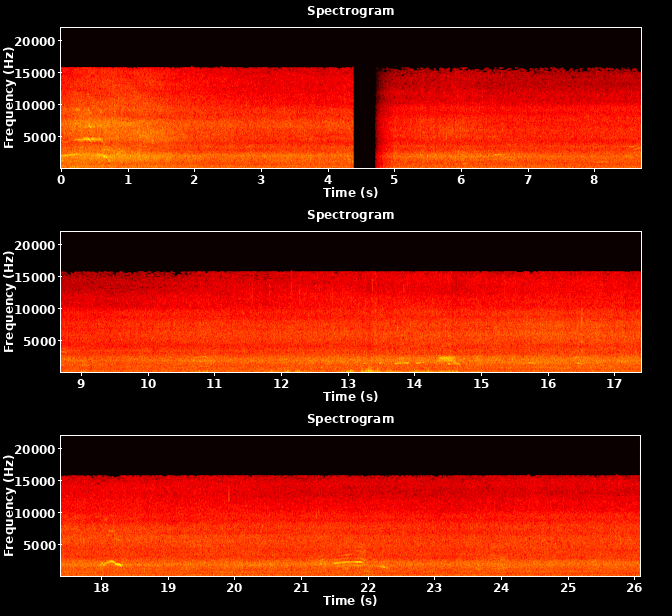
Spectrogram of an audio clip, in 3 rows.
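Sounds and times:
small waves washing on a beach: 0:00.0 - 0:26.0.

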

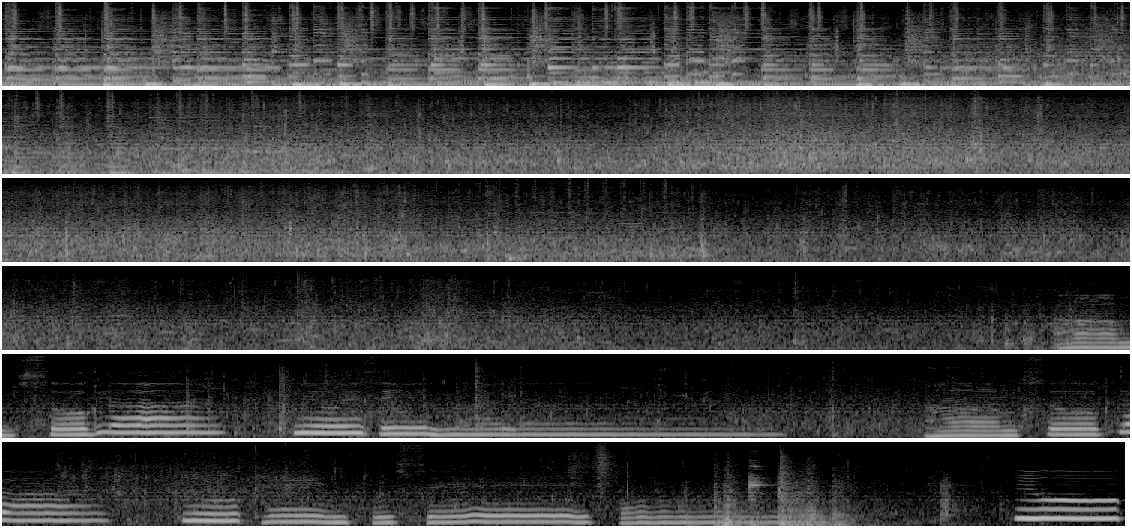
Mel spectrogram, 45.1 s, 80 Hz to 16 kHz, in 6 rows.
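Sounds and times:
sea waves rushing: 0:00.0 - 0:44.0.

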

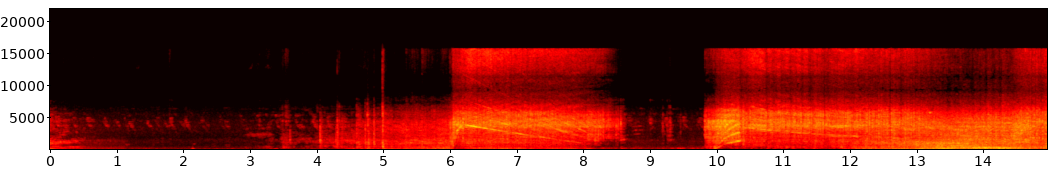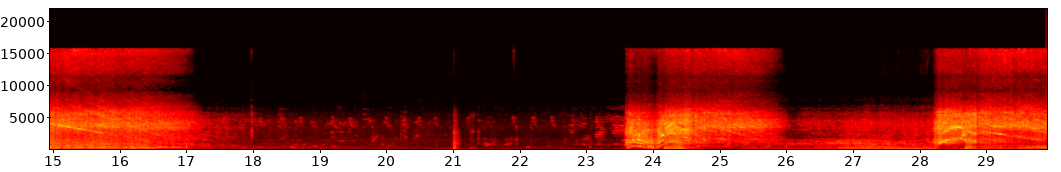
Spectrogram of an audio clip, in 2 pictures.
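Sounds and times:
electric drill drilling metal: 0:04.4 - 0:08.6, 0:09.8 - 0:17.2, 0:23.6 - 0:26.0, 0:28.2 - 0:29.9.

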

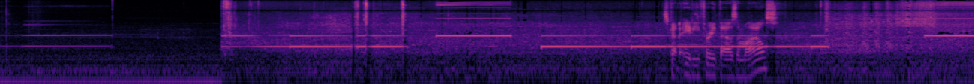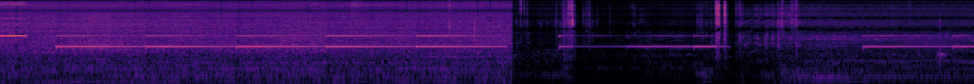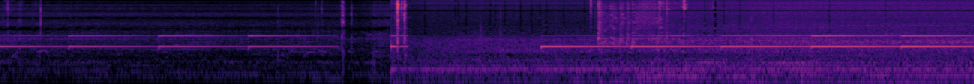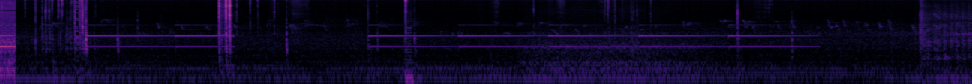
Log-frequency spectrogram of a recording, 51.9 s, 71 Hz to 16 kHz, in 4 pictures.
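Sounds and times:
dashboard warning chimes: 0:00.0 - 0:01.6, 0:03.0 - 0:11.1, 0:12.3 - 0:19.8, 0:20.4 - 0:23.3, 0:24.5 - 0:30.5, 0:33.2 - 0:39.2, 0:40.0 - 0:42.2, 0:43.8 - 0:50.0
car engine running: 0:00.0 - 0:05.8, 0:29.1 - 0:39.4, 0:42.2 - 0:50.5.

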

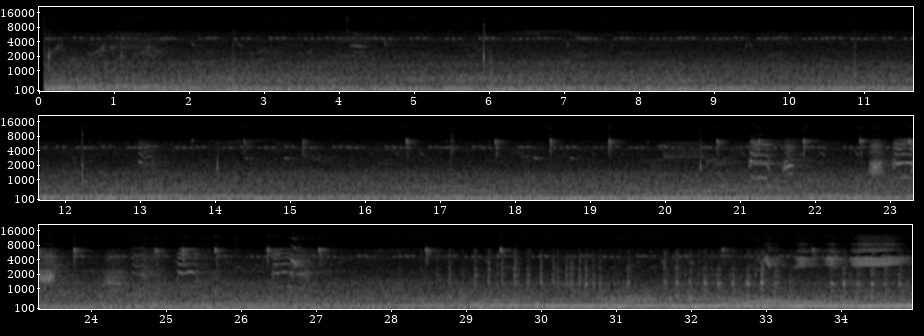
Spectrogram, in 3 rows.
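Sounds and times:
steady low hum: 0:00.1 - 0:34.9
heron chicks clicking calls: 0:28.4 - 0:34.9.

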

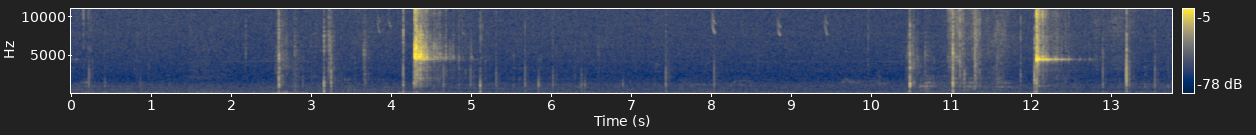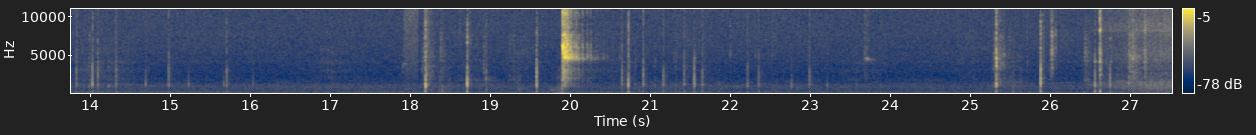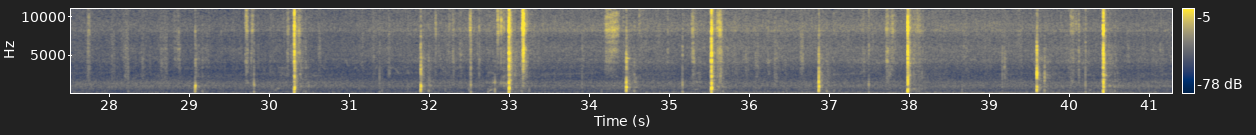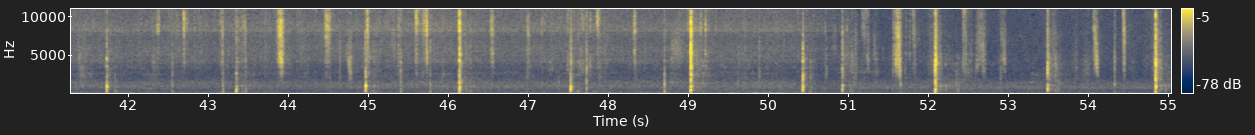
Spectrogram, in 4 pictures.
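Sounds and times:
low background noise: 0:00.0 - 0:55.0
tennis ball strikes and bounces: 0:25.3 - 0:55.0.

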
